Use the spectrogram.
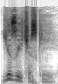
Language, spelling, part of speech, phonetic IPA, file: Russian, языческий, adjective, [(j)ɪˈzɨt͡ɕɪskʲɪj], Ru-языческий.ogg
- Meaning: pagan, heathen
